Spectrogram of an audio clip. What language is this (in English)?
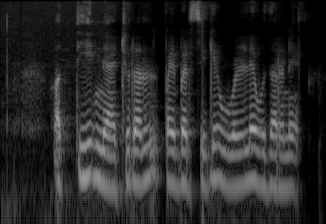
Kannada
